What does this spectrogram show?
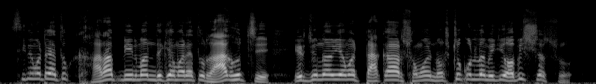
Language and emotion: Bengali, angry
